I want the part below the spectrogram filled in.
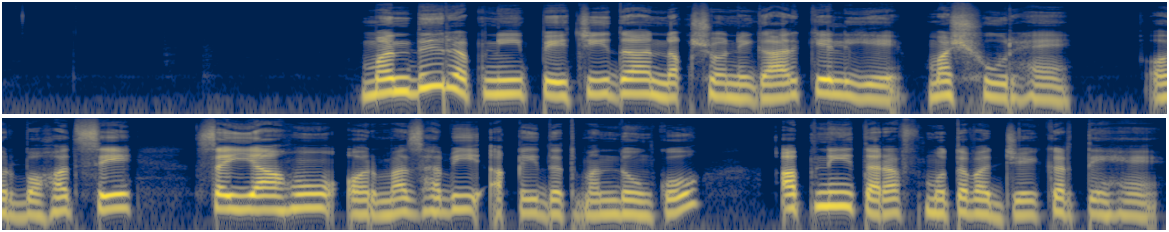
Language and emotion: Urdu, neutral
